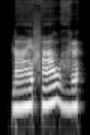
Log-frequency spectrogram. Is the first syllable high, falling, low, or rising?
rising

